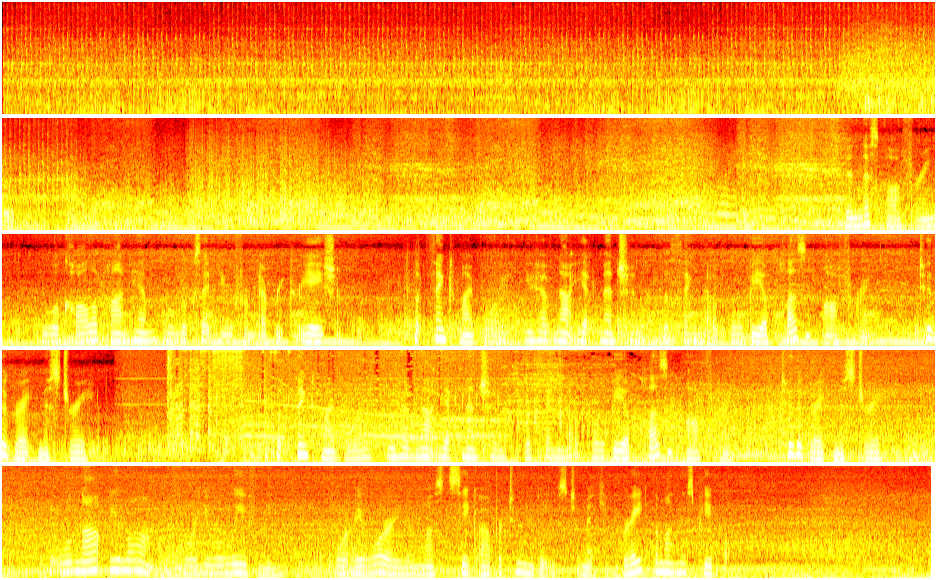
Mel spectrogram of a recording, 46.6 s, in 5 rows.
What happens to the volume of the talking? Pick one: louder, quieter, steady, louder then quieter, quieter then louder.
steady.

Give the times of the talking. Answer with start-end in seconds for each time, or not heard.
17.8-22.1, 22.8-29.0, 30.7-37.0, 37.8-44.6.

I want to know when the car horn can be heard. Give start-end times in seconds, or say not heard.
not heard.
